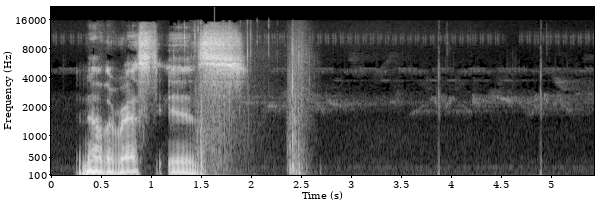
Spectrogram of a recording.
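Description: Soft interface clicks sound as game menus open and change.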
